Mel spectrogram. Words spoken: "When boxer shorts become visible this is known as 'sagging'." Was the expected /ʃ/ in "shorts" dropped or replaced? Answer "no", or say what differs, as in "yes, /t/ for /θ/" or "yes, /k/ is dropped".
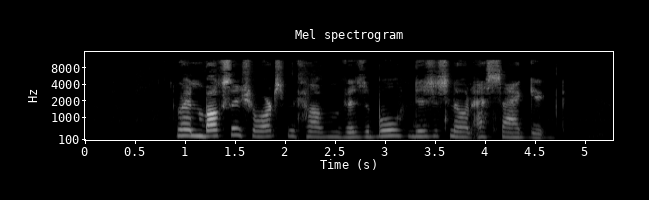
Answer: no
